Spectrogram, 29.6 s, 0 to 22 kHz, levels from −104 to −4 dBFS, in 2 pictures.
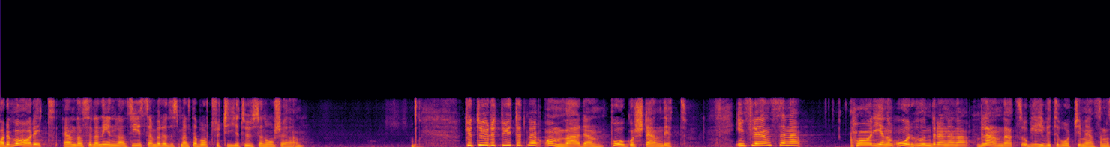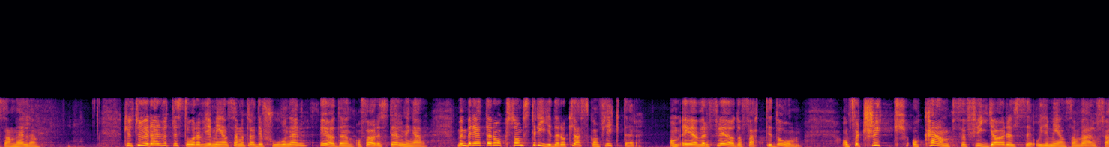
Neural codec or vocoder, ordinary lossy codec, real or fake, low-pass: codec, 16 kHz, 8 kbps, FreqCodec, smaller model; none; fake; 7.2 kHz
